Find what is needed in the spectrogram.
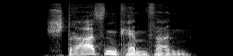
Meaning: dative plural of Straßenkämpfer
- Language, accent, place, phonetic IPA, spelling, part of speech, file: German, Germany, Berlin, [ˈʃtʁaːsn̩ˌkɛmp͡fɐn], Straßenkämpfern, noun, De-Straßenkämpfern.ogg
